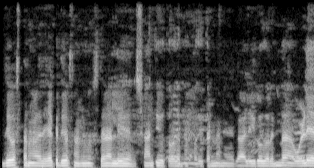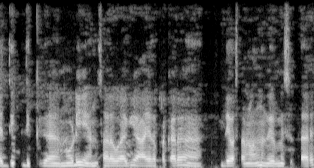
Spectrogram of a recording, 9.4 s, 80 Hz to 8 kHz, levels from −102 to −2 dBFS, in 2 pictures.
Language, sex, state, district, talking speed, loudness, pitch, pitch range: Kannada, male, Karnataka, Bellary, 110 wpm, -17 LUFS, 105 Hz, 105-110 Hz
